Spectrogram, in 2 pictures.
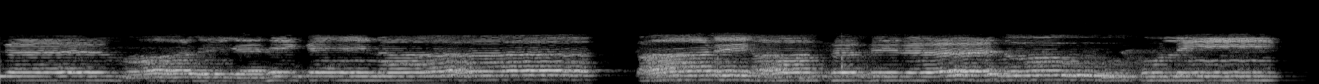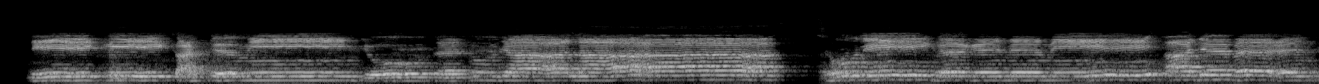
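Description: A voice chanting a devotional hymn in long melodic phrases, breaking off briefly three times.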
